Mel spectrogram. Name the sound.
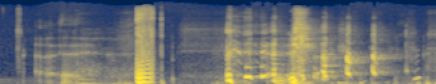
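fart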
